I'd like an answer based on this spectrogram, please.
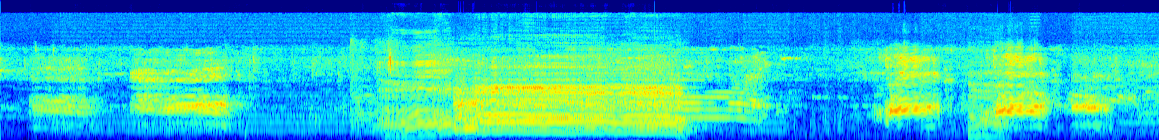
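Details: Indian farm cow from Assam mooing repeatedly: two short bellows, then a long rising and sustained moo of about three seconds, followed by several quicker, clipped moos near the end over a low constant hum.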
